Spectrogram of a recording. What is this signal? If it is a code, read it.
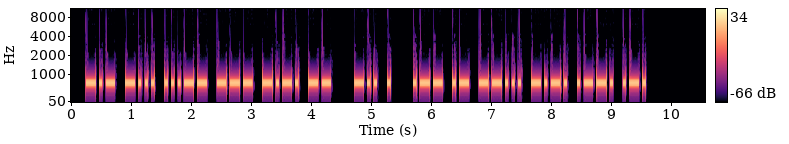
Morse code, heard as a keyed tone, about 22 wpm, 700 Hz. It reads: KB3OCM DE WA7CPR
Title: USA Callsign DE Callsign 22wpm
